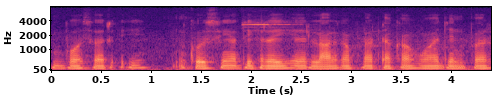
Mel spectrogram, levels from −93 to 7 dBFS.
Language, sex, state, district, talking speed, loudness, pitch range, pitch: Hindi, male, Chhattisgarh, Bilaspur, 175 wpm, -17 LUFS, 100-105 Hz, 100 Hz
